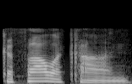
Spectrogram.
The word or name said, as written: catholicon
